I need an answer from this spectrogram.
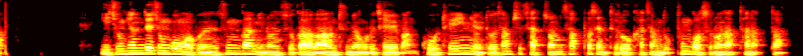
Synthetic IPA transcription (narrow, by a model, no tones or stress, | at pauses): id͡ʑuŋçjʌnde̞d͡ʑuŋɡoŋʌbɯnsʰunɡaminwʌnsʰuɡamaɯntumjʌŋɯɾot͡ɕe̞ɭmankʰotʰwe̞inːuɭdosʰamɕʰip̚s͈at͡ɕ͈ʌmsʰapʰʌsʰe̞ntʰɯɾokad͡ʑaŋnopʰɯnɡʌsʰɯɾonatʰanat̚t͈a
